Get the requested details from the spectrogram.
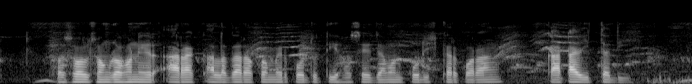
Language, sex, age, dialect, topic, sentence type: Bengali, male, 60-100, Rajbangshi, agriculture, statement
